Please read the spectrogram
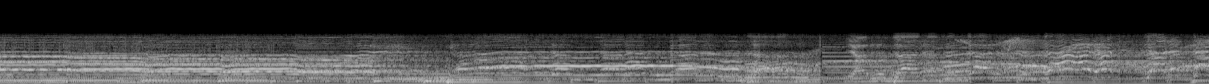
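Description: Live band music: three male voices singing in close harmony over acoustic guitar and band accompaniment.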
